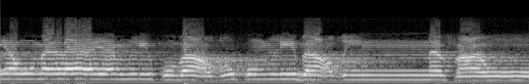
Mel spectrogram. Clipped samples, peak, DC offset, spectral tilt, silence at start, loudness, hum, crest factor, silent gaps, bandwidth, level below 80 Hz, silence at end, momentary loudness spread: under 0.1%; 0 dBFS; under 0.1%; -5 dB/octave; 0 s; -11 LUFS; none; 10 dB; none; 9.4 kHz; -50 dBFS; 0 s; 10 LU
